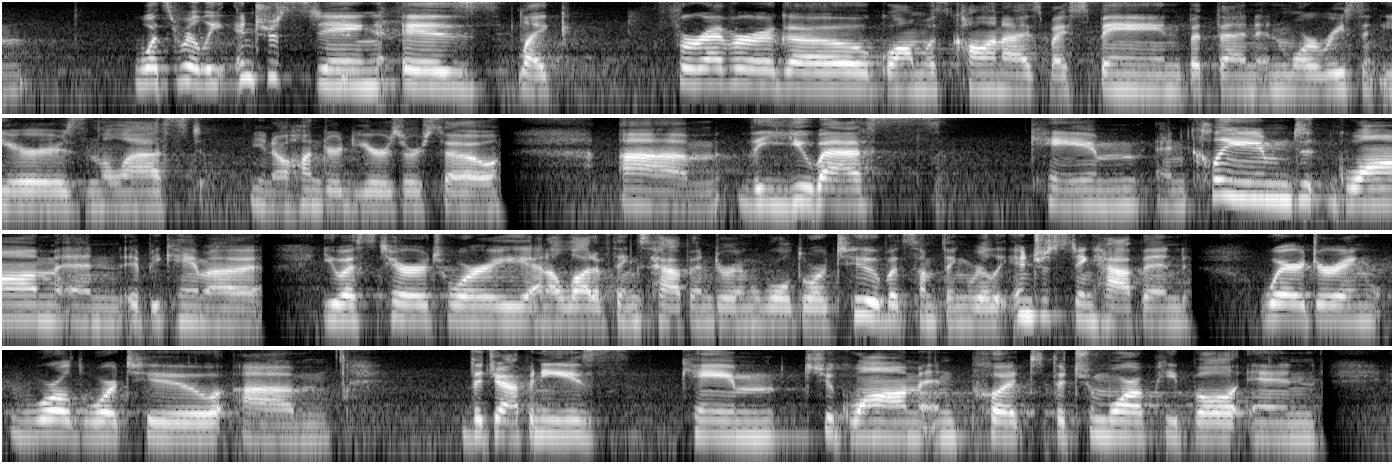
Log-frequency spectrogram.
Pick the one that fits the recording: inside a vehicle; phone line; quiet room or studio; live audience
live audience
